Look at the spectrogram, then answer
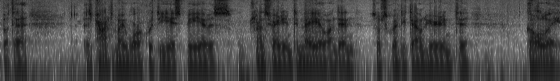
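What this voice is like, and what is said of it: Dublin Irish accent. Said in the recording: “I'm a dub, as you guess from my accent”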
